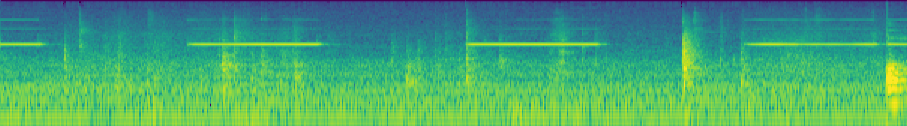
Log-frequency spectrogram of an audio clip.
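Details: Repeated high electronic beeps about every two seconds over room hum from a Level One rapid infuser fluid warmer, alarming because it is not yet set up; rapid infuser alarm.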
